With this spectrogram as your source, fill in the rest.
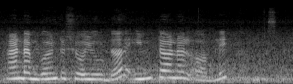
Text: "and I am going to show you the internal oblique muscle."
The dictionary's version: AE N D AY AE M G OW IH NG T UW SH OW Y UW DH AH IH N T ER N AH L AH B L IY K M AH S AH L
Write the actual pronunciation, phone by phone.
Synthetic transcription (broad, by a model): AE N D AY M G OW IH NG T UW SH OW Y UW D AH IH N T ER N AH L AH B L IY K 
